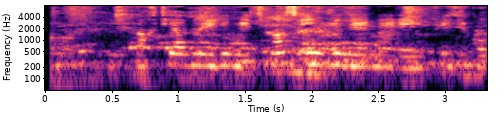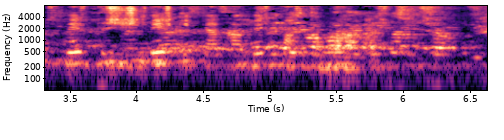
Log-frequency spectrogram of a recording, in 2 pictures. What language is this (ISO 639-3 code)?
hye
